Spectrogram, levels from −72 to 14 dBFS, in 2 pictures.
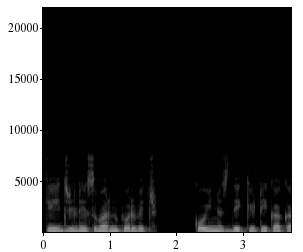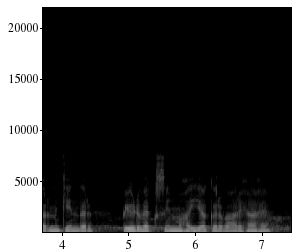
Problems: constant background noise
